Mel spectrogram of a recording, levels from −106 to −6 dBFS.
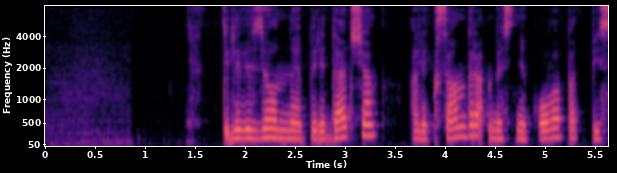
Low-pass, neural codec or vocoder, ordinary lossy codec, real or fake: none; none; none; real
